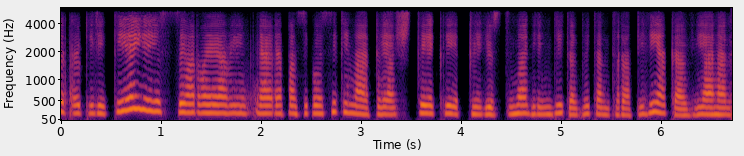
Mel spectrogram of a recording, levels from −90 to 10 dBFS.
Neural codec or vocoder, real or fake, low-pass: codec, 16 kHz, 0.5 kbps, FreqCodec, smaller model; fake; 5.4 kHz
